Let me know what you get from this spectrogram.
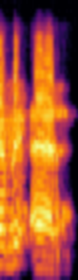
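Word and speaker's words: heir: nest दूसरा आ गया एर राइट एर क्या होता है जो कोई उत्तराधिकारी होता है उसको एर कहा जाता है तो क्या होता है यहां पे एच साइलेंट है तो यहां पे भी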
